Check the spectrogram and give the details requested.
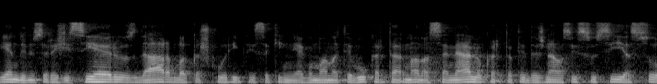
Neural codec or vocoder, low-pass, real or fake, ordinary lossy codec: codec, 16 kHz, 2 kbps, FunCodec, trained on LibriTTS, 25 frames a second; 7.2 kHz; fake; AAC, 48 kbps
